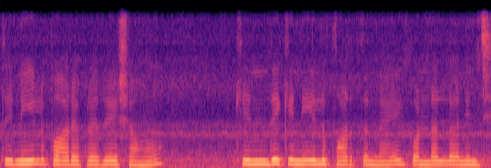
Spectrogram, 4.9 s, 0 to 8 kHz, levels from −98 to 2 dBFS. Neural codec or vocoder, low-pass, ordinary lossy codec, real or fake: none; 7.2 kHz; none; real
